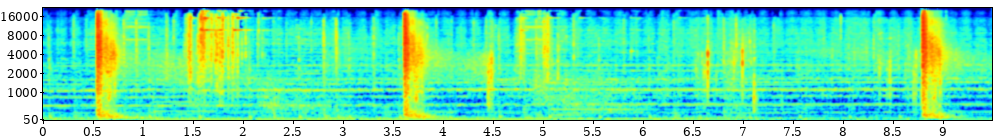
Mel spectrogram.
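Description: Rifle shots during an aoudad sheep hunt in Texas: three sharp, loud reports spaced several seconds apart, each followed by a rolling echo across open country, with faint background hiss between them.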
